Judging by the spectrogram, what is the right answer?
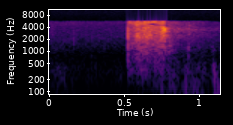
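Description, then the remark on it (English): A single short, crisp rip of one small piece of paper bursts in after a quiet moment, a bright tearing rasp lasting about a quarter second, followed by faint rustling. “That's just one little piece of paper.”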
